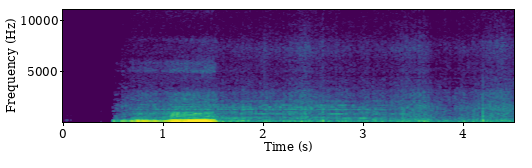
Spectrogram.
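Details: Sleeping dogs, a mother and her son, give one deep, rumbling snore lasting about a second, low and throaty with harmonic layers, then breathing fades to a soft, steady background hiss.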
